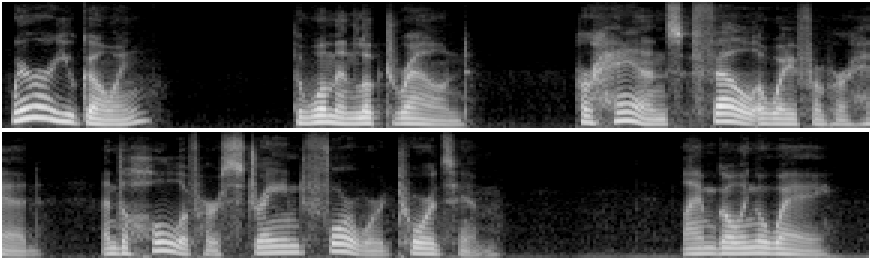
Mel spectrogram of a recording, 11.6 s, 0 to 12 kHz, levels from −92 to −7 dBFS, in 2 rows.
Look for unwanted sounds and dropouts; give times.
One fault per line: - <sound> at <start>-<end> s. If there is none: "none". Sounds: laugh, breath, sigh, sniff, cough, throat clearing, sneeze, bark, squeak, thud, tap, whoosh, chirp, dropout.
none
